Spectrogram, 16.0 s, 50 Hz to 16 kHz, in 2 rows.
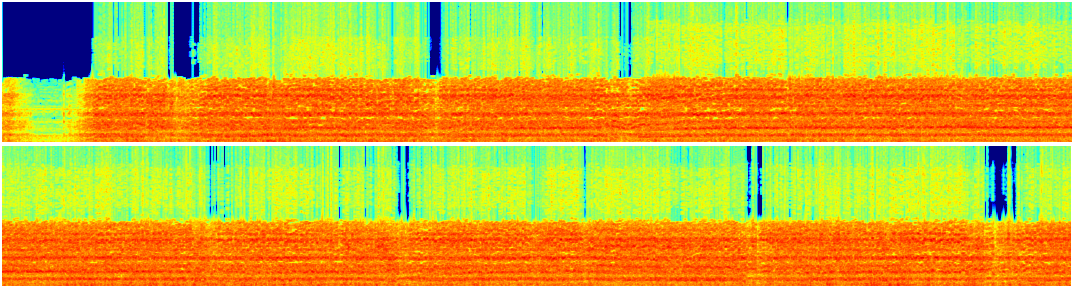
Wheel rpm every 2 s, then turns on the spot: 90, 210, 210, 230, 220, 200, 210, 180.
none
